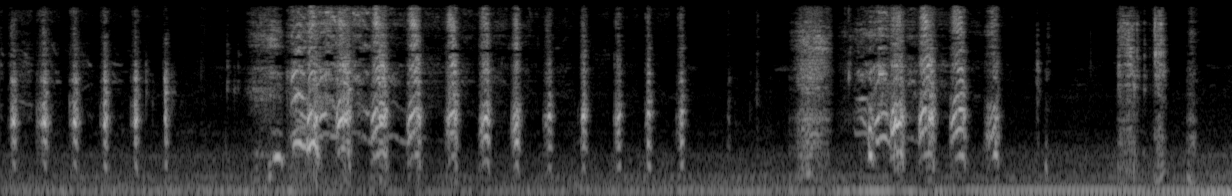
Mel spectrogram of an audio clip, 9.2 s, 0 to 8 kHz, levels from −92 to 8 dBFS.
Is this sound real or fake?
real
